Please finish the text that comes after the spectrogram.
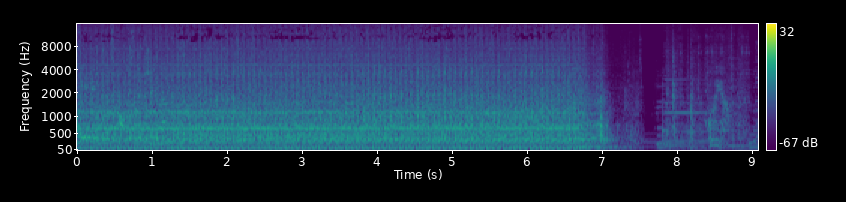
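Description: Sewing machine top stitching bias tape on a cosplay piece, a loud steady running hum for several seconds before stopping, then a few quiet handling clicks.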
